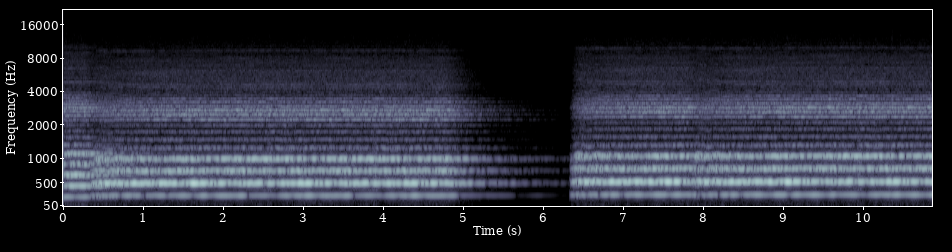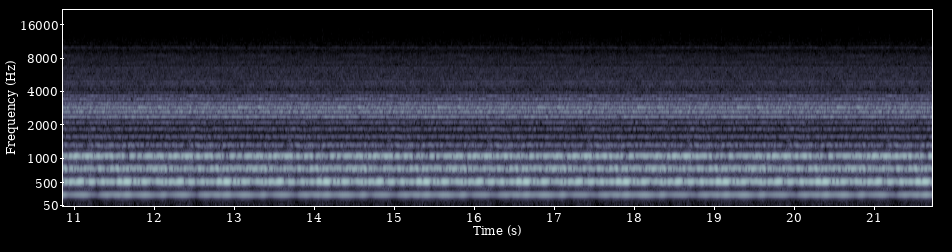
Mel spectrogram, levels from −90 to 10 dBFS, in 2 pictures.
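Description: No technical faults are audible anywhere in the audio.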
